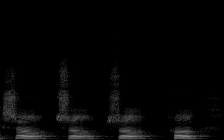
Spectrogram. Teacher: जैसे श, श, श, ह, इसमें क्या थोड़ी सी सुरसुराहट भी है। इन वर्ण के उच्चारण में थोड़ी सी सुरसुराहट भी है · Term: ऊष्म व्यंजन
